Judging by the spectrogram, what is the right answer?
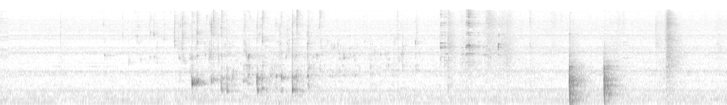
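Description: Liquid poured from a small glass jar into a glass tumbler, gurgling in short bursts with a rising pitch for about two seconds as the glass fills. A few light clicks follow, then two sharp knocks and a softer third near the end.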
